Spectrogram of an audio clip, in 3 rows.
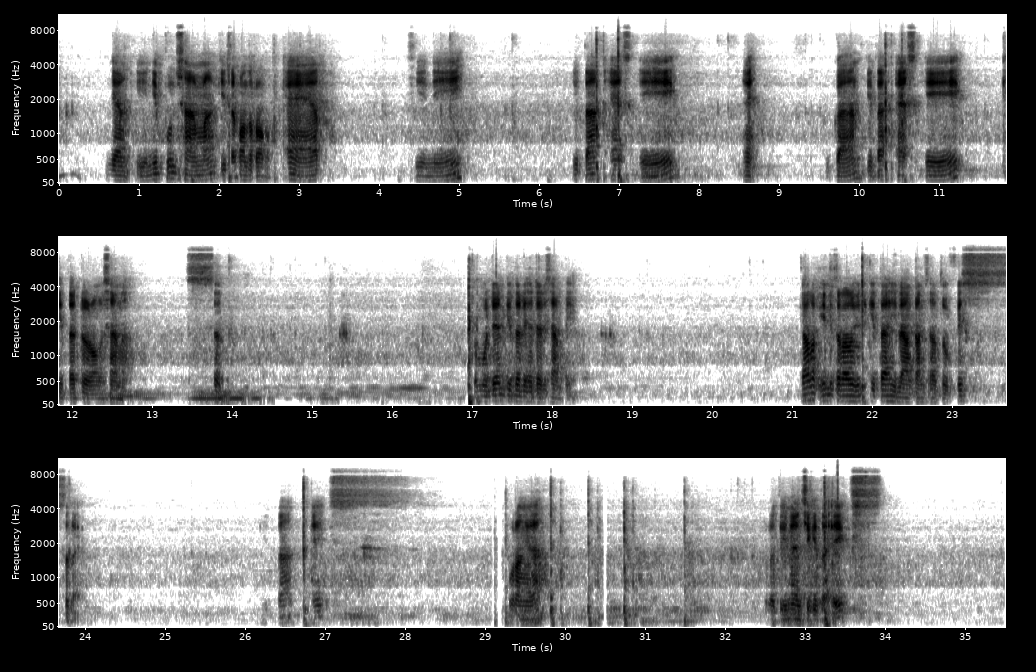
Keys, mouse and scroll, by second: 0.0 scroll down 3, 0.1 scroll up 2, 0.6-1.0 scroll up 2, 2.6 ctrl+r, 5.5 click, 6.7 s, 9.1 click, 9.4 click, 10.3 s, 12.5 click, 12.5 s, 14.3 click, 14.8 middle click, 15.3-15.8 scroll down 3, 15.8 middle click, 18.6 scroll down 1, 19.0 click, 20.3 click, 20.6 click, 21.8 x, 23.6 click, 25.2 click, 25.4 click, 26.7 x, 29.2 ctrl+z, 29.8 ctrl+z, 30.3 ctrl+z, 30.7 ctrl+z, 32.0 click, 32.2 click, 33.2 x.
